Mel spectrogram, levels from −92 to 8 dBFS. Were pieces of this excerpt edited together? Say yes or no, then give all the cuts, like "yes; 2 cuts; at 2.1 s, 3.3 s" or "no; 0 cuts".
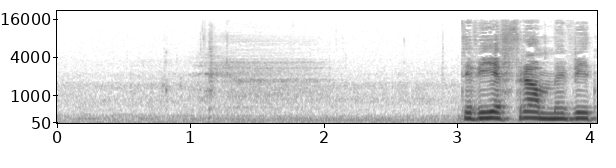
no; 0 cuts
